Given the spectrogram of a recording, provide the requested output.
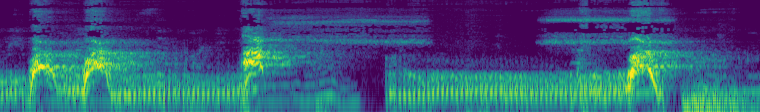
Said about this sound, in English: Barking, barking, barking, barking, growling, barking. It was just not right.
